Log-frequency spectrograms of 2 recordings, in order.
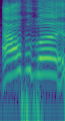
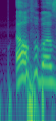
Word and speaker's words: Elphaba: So if you come on here and be like, oh, it's not pronounced Elphaba, it's pronounced Elphaba.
